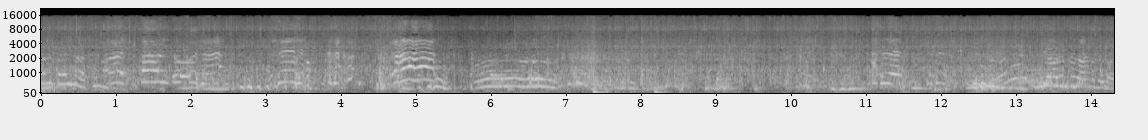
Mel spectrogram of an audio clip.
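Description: Water from pool fountains splashing steadily into a swimming pool, under voices of people calling and talking, with one louder call about five seconds in.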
